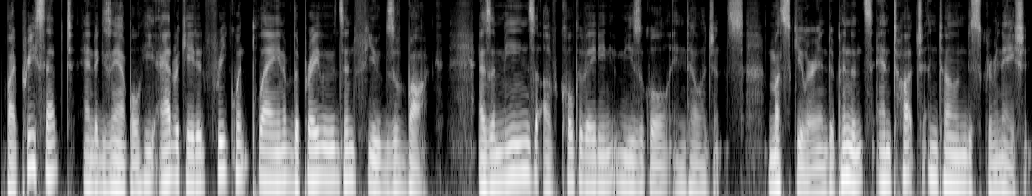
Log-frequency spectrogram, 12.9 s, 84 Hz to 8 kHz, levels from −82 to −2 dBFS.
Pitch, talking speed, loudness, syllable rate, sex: 105 Hz, 135 wpm, -17 LUFS, 4.9 syllables/s, male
